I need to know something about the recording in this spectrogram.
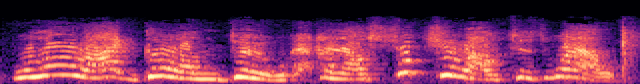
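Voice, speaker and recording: A woman's voice: high-pitched, very animated, moderate pace. An actress playing a bitter, wounded working-class mother with a Northern English accent in a radio drama. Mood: hurt, furious. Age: middle-aged. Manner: accusing, wounded, emotional. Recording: dull radio drama recording.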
